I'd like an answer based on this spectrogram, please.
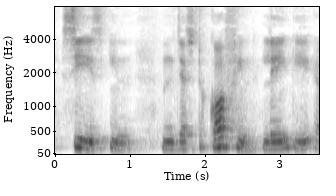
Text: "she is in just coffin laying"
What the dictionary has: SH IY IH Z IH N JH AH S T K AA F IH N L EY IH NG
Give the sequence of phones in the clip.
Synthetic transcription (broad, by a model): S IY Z IH N JH AH S T K AA F IH N L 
